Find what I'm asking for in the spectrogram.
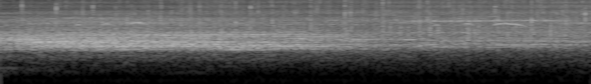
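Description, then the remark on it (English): A loud crowd applauds and cheers in a dense, steady roar of clapping with a few whistles and shouts, easing slightly in volume after about three seconds. “I think we never had this loud of a crowd anywhere.”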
